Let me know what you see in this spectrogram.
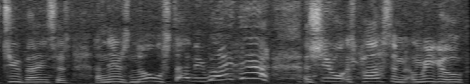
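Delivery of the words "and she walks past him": ordinary talk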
